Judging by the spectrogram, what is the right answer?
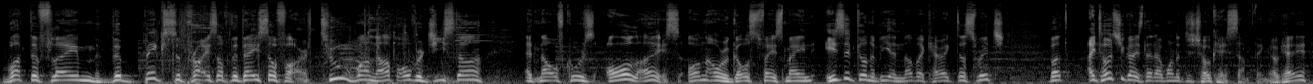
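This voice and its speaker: A man hosting and commentating a fighting game tournament, excitable and hyped, reading out chat between calls. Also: high-pitched, moderate pace. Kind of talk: esports play-by-play commentary.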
